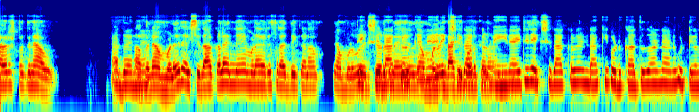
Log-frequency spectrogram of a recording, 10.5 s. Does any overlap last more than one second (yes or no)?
yes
